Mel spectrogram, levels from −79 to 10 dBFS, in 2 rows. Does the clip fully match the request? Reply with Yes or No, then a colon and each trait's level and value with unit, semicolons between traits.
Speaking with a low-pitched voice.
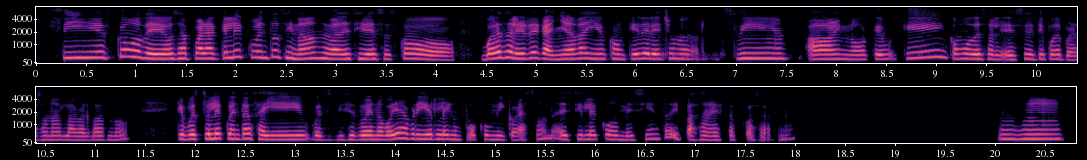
No: high, 245 Hz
